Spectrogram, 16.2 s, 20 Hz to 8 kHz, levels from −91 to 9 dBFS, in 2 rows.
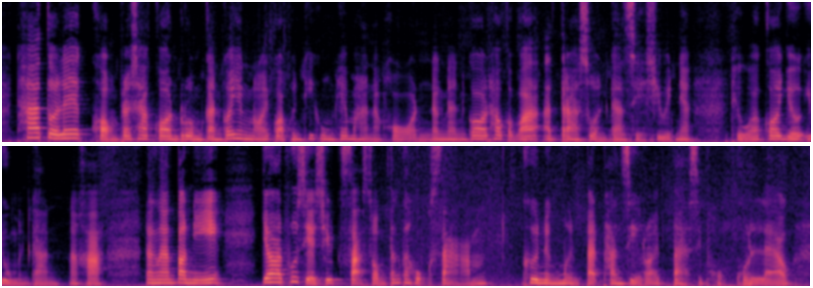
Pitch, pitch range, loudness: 180 Hz, 160-200 Hz, -25 LUFS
